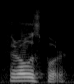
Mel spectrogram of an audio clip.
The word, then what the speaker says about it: Firozpur: In English we'll pronounce it as Firozpur.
